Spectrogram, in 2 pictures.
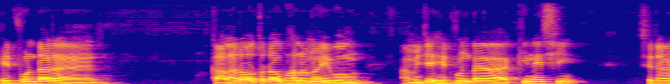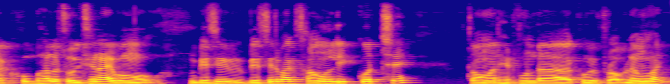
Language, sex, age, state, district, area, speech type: Bengali, male, 30-45, West Bengal, South 24 Parganas, rural, spontaneous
